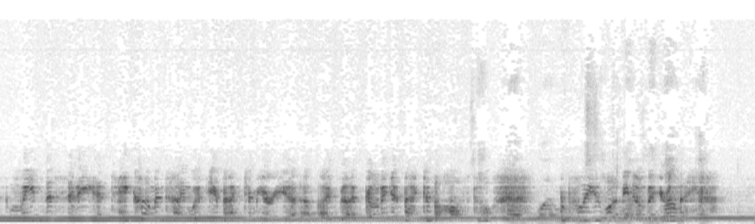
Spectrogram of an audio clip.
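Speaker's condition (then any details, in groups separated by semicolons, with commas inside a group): No condition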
